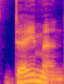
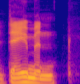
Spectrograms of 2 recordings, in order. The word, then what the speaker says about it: Daemon: us dean says duncan it's damon spelt like mon but sounds like man you're killing me saying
